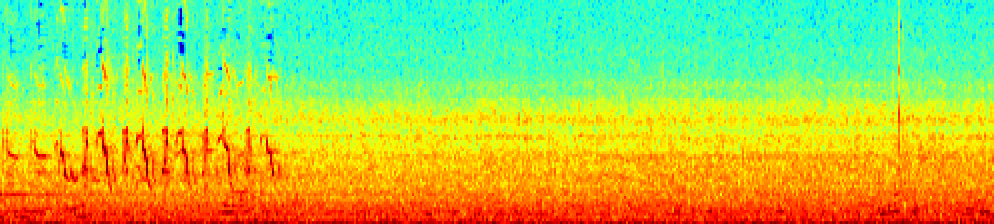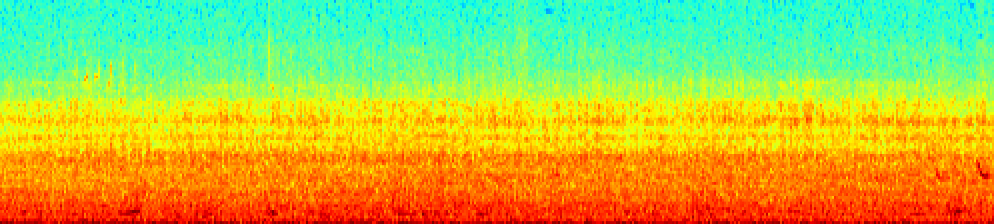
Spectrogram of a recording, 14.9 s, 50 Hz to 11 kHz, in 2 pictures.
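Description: NZR Ja class 4-8-2 steam locomotive Ja 1275 and its carriages rolling slowly into the station, a steady low rumble and hiss. A rapid high chattering runs through the first two seconds.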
